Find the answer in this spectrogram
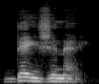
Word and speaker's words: Daejhanae: She spelled them different on purpose, but it still pronounces Daejhanae.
